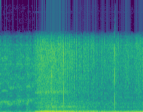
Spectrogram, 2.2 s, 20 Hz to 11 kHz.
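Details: 2000 Chevy Silverado Z71 V8 4WD, 243,121 miles, transmission has lost high gear, catalytic converters cut off and service engine light on. Starter cranks briefly, then the engine settles into a deep, even idle rumble. Normal start and idle.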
